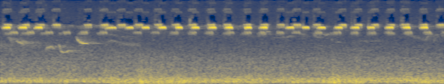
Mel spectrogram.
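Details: Crickets calling on a blooming summer meadow, a steady run of short, bright chirps pulsing several times per second at high pitch, with faint birdlike whistles briefly in the background and a low hum of wind beneath.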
